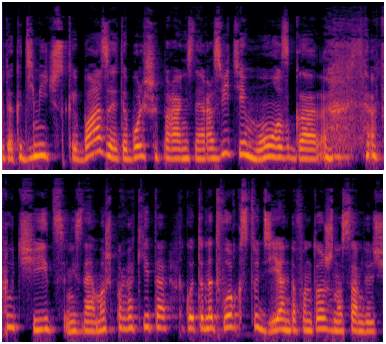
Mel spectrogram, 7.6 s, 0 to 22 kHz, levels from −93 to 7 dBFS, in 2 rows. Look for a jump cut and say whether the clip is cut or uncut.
cut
